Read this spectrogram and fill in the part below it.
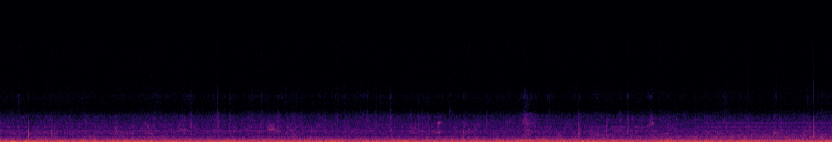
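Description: A jet airliner's engines rumble low and steadily from inside the cabin as it taxis.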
